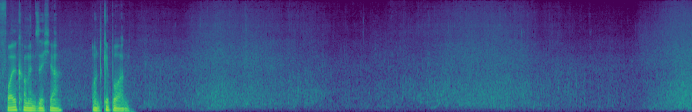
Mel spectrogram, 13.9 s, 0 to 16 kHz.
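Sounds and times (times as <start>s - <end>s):
ocean surf waves breaking and drawing back: 0.0s - 13.8s
speech: 0.2s - 2.7s.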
